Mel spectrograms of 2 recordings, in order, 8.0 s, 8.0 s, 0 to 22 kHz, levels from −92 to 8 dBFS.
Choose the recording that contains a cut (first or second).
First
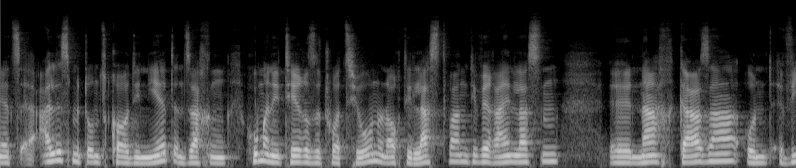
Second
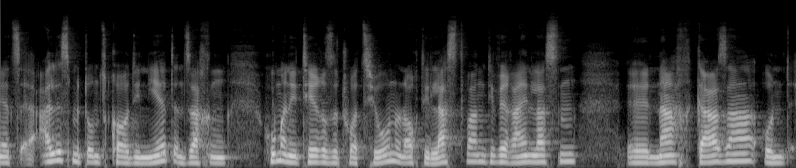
first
